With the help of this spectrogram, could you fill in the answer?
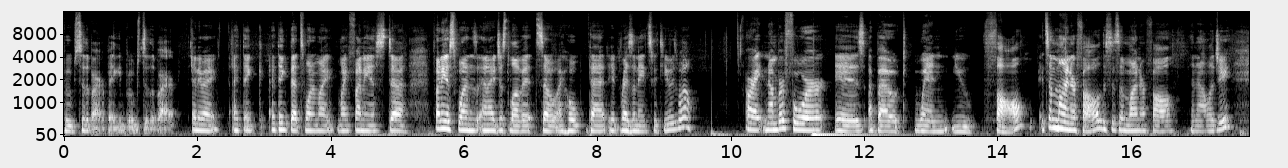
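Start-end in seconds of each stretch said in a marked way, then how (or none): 0.0-1.7 muttering to oneself. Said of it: "I say, Oh, myself, okay".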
